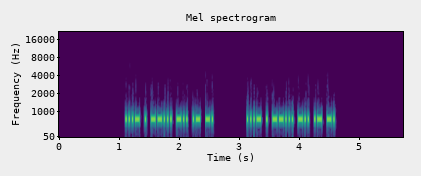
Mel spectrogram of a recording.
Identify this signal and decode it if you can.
Morse code, heard as a keyed tone, about 46 wpm, 700 Hz. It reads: VE7DAN VE7DAN
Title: DXCC-100 Call Signs - 6 Characters - Repeated 2x - 45wpm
